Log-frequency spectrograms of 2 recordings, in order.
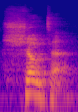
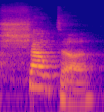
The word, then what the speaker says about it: Shota: what's sparking it is shota is pronounced shota it is not shouted as you know some casters said like 40 of the time it's just not the guy's name it's like you're calling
